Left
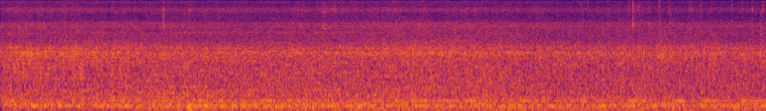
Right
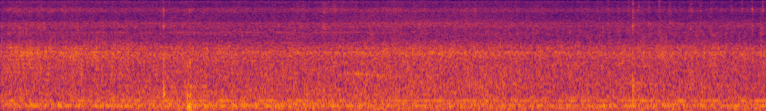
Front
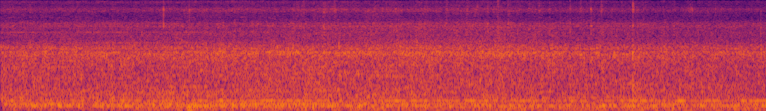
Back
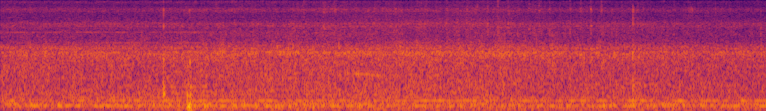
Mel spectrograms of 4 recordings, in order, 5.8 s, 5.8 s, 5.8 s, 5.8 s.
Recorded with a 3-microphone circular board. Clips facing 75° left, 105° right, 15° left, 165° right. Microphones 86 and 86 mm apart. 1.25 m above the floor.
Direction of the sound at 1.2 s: 140° right.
